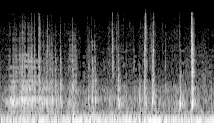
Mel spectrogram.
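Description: Plastic wiring-harness connectors being unlatched and pulled from the back of a car radio: a handful of sharp clicks and small rattles, most of them in the second half, over a steady low rumble.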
